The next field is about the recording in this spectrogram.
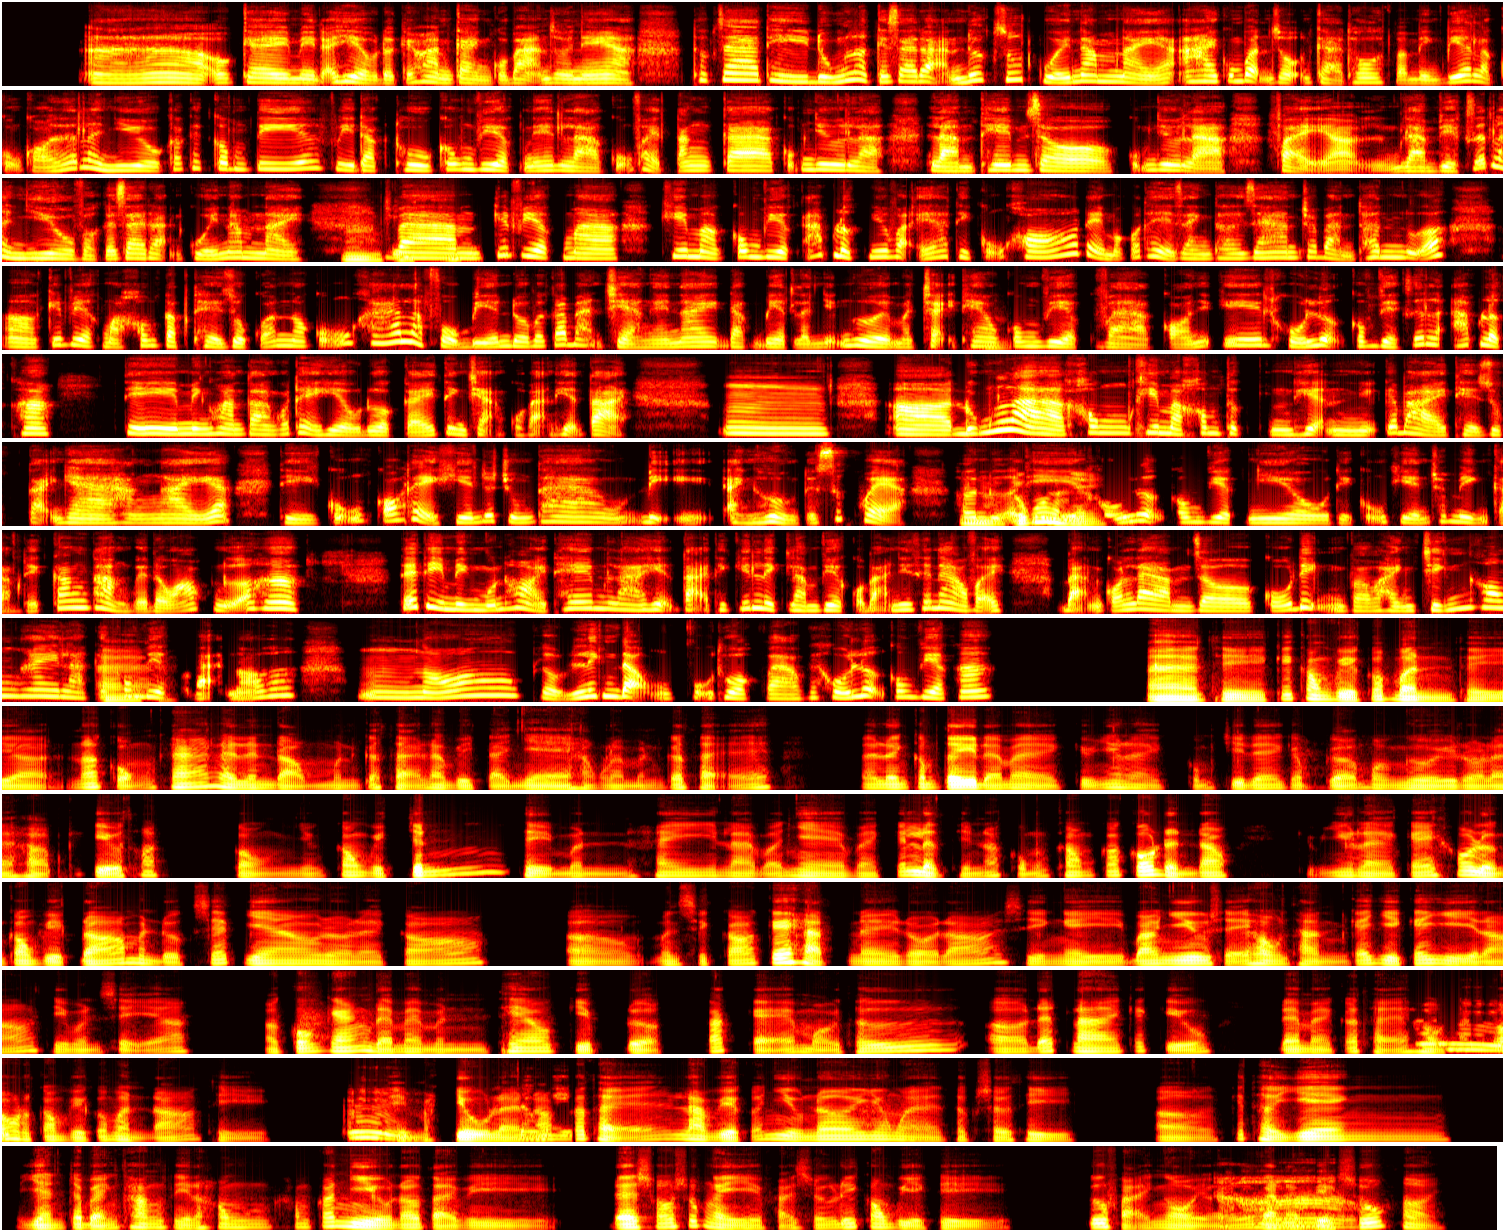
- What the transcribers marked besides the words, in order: tapping; other background noise; other noise; in English: "deadline"
- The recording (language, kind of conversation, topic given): Vietnamese, advice, Làm thế nào để sắp xếp tập thể dục hằng tuần khi bạn quá bận rộn với công việc?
